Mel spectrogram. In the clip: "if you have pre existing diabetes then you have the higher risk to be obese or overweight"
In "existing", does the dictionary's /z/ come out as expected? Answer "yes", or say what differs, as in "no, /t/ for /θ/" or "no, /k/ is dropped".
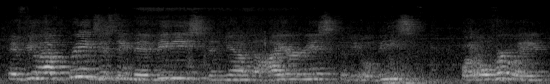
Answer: yes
